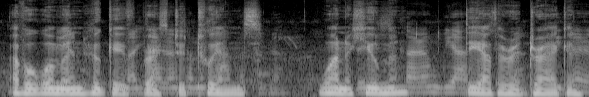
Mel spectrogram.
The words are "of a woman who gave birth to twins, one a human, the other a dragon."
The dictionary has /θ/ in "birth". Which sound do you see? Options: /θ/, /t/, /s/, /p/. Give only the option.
/θ/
